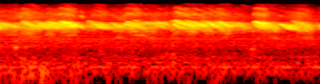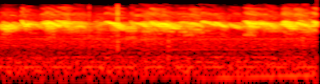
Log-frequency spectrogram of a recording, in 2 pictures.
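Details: A flock of purple martins returning home at dusk chatters nonstop, with overlapping gurgling chirps and rolling twitters in a steady high chorus that barely pauses.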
